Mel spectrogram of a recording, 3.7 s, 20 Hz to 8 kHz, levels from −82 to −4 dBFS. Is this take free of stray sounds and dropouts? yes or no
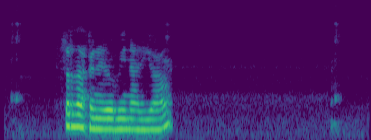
yes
